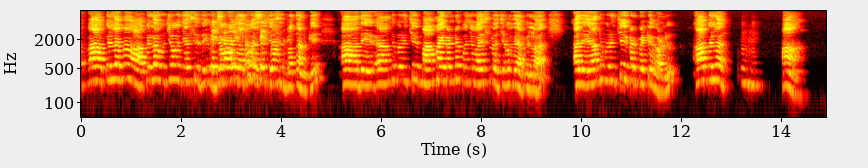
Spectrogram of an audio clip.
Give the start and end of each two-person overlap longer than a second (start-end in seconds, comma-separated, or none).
2.6-4.2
